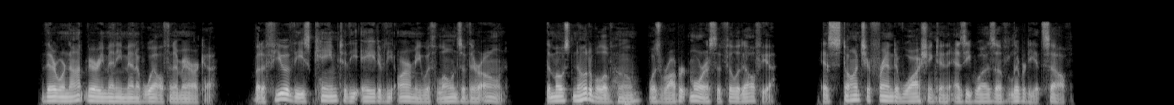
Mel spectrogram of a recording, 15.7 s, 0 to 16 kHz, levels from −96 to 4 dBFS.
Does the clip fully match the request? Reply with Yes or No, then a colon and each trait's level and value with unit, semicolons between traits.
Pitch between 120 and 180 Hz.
No: very low, 95 Hz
